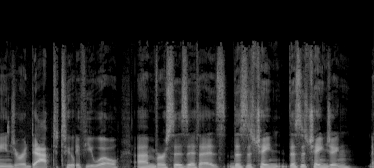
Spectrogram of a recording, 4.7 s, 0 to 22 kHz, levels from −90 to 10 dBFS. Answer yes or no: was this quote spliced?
yes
